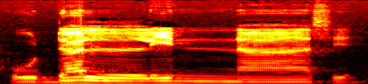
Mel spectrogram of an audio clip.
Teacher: Hudal linnas dibaca dengan cara tidak berdengung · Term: Idgham bila guna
